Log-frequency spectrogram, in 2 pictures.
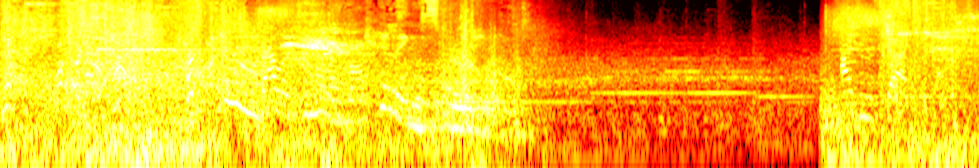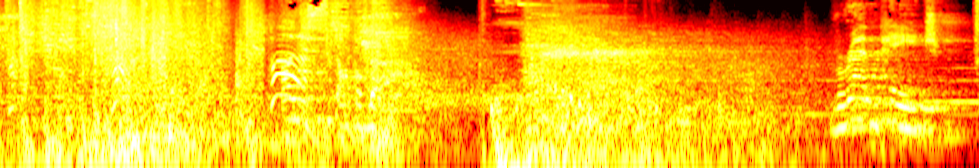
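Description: Game combat effects clash and burst in quick flurries.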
